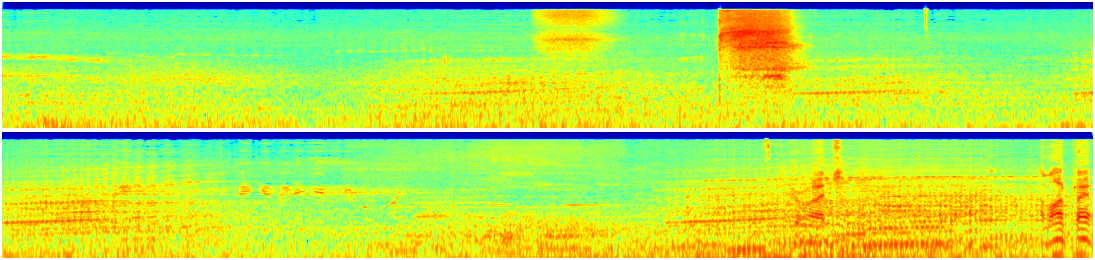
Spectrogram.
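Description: Viper spaceship engines in Elite: Dangerous starting up and running, a low, steady rumble with rising whine, swelling louder partway through, with brief synthetic chimes and a voice talking at points.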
